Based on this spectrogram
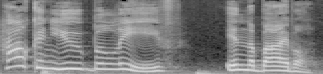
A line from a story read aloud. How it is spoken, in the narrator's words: exclaimed a university student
